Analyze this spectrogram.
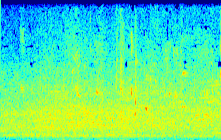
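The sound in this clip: Basketball dribbled on the court during a college game, with soft, regular bouncing thuds under a constant roar of crowd noise.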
